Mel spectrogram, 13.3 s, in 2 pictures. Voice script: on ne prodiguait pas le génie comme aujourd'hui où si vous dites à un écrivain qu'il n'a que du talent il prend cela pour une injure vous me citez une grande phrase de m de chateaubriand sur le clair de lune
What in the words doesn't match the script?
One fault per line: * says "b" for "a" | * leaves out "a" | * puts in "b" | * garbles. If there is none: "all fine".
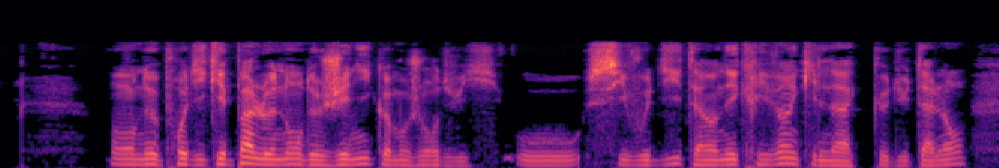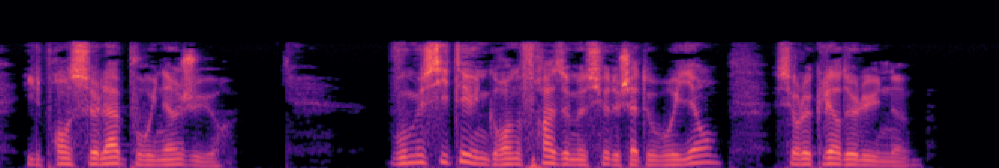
* puts in "nom de"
